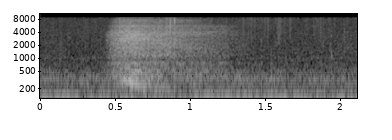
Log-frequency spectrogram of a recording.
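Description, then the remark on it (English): A single airy intake of breath through the nose, a soft noisy sniff lasting under a second, followed by quiet room tone with no talking. “Now put your nose right here. Now, sniff.”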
